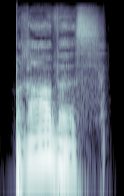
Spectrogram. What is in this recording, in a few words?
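"braves", German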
